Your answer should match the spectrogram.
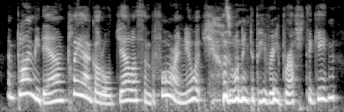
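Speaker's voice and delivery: can't stop giggling as she tells it; amused retelling with a laugh in every word; laughing while telling. Real, not acted. Laughing, loud.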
